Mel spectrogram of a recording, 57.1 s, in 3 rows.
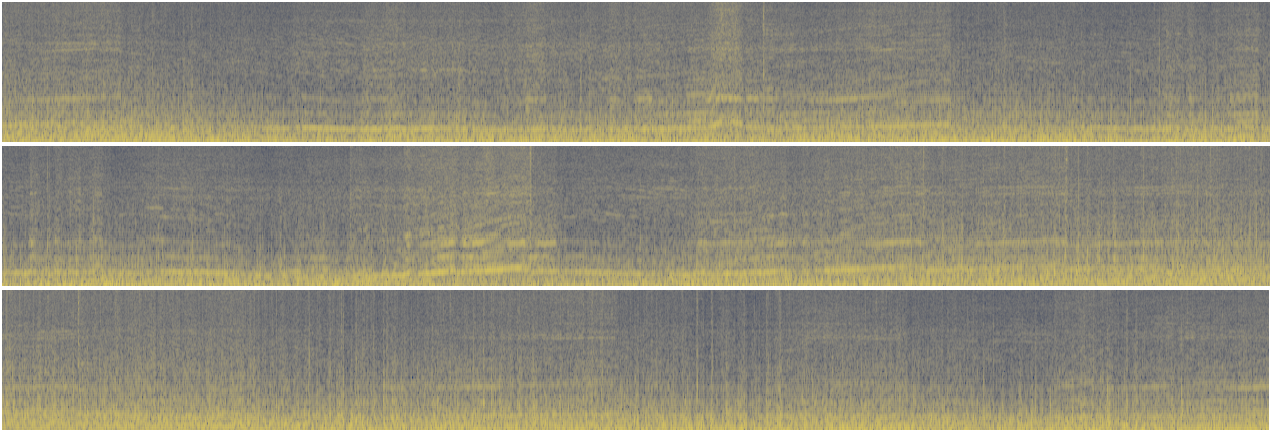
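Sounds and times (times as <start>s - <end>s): high-revving motorcycle engine: 0.0s - 57.0s
wind rush: 0.0s - 57.0s.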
